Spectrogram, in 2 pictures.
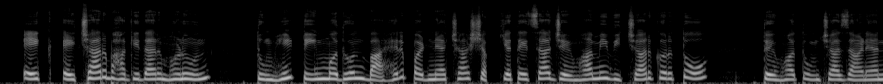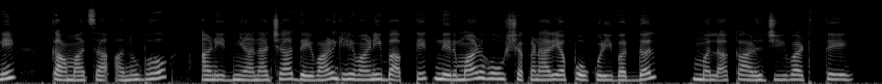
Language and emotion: Marathi, fearful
